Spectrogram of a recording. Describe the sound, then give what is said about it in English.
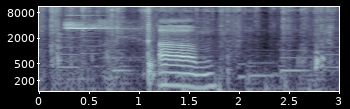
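A pet African grey parrot says hello with a high whistle, then a loud, buzzy, harmonic squawk lasting under a second, followed by a few softer chirps and short tones. “that's my African gray parrot saying hello to everybody.”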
